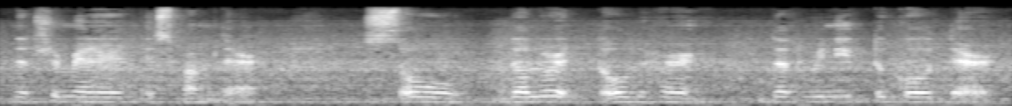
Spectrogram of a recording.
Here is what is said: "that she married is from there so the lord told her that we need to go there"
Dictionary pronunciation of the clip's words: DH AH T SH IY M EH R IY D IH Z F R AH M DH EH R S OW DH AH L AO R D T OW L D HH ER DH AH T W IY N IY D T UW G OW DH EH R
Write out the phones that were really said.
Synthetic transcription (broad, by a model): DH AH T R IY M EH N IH S F R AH M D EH R S OW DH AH L AO R D T OW L D HH ER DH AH T W IY N IY D T UW G OW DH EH R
